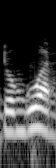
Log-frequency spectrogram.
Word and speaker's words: Dongguan: Perjalanan bisnis di Guangzhou dan, eh, bagaimana kalian membacanya? Dongguan, ya.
